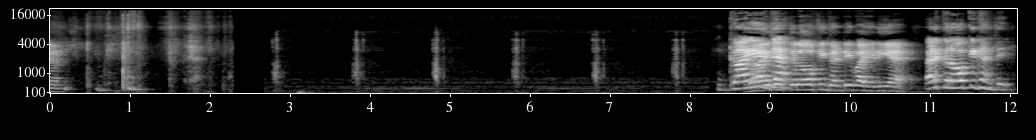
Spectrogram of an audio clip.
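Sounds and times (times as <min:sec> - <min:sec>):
clock ticking: 0:02.7 - 0:08.4.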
